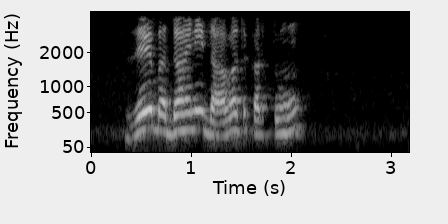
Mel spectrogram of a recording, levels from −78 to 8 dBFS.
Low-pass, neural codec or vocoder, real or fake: 3.6 kHz; vocoder, 44.1 kHz, 128 mel bands every 512 samples, BigVGAN v2; fake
